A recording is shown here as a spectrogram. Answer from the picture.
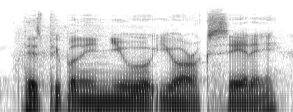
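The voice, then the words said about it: Poor put-on American accent. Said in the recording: “that's a terrible ... American accent.”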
